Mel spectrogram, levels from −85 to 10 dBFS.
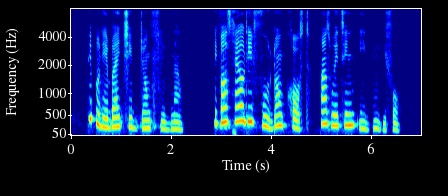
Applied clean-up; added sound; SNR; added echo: neural mask model DeepFilterNet 3.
